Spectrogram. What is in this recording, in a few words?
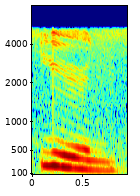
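"jyun4", Cantonese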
